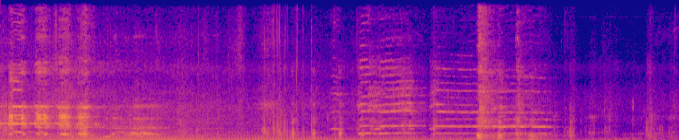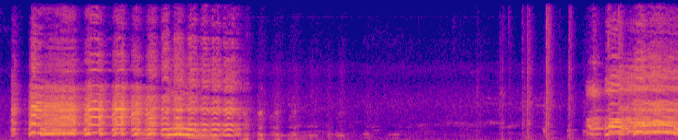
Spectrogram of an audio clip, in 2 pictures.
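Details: At a group training session in Ampang Kualo, Solok city, a Kukuak Balenggek chicken crows in separate bursts of stacked, ringing notes with quiet gaps between, one arching drawn-out note near the middle, and clatter in the background.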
